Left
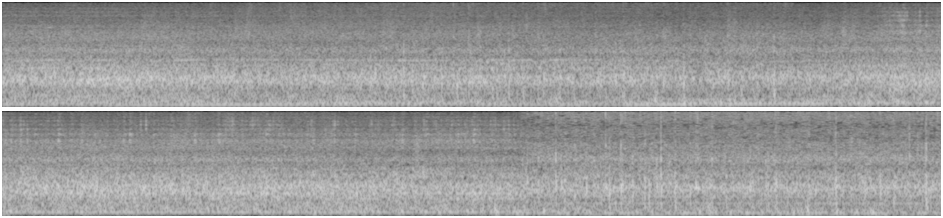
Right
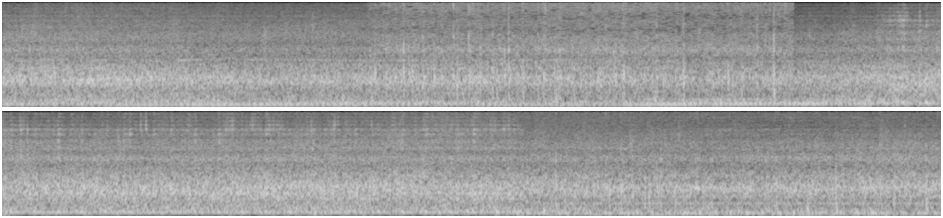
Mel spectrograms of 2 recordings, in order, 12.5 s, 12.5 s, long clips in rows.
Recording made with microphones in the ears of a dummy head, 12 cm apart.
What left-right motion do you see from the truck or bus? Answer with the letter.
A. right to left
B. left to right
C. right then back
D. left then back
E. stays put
E.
